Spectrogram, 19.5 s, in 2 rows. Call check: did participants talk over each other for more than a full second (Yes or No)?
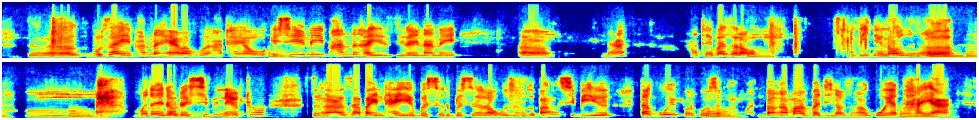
No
